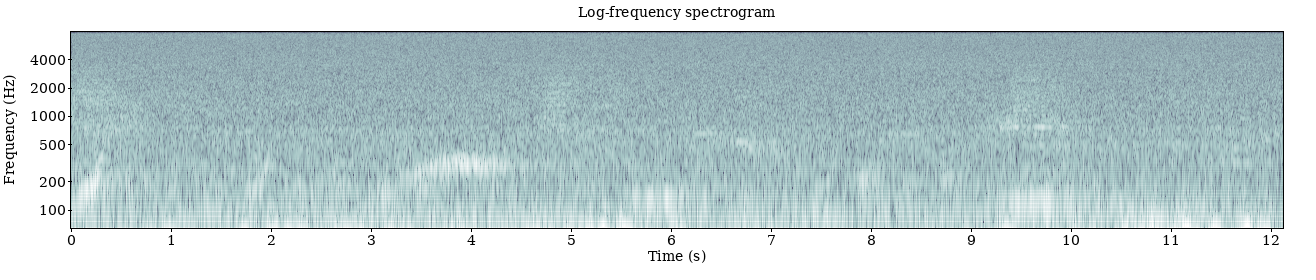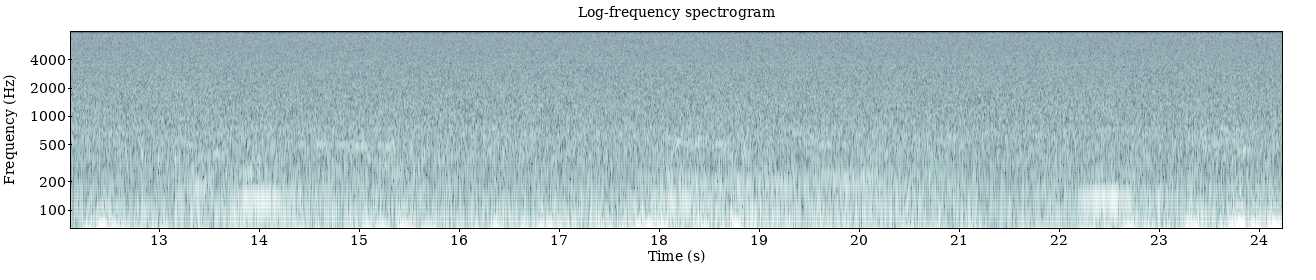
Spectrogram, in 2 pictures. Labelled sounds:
9.2	9.5	humpback whale, 0.80 to 1.0 kHz

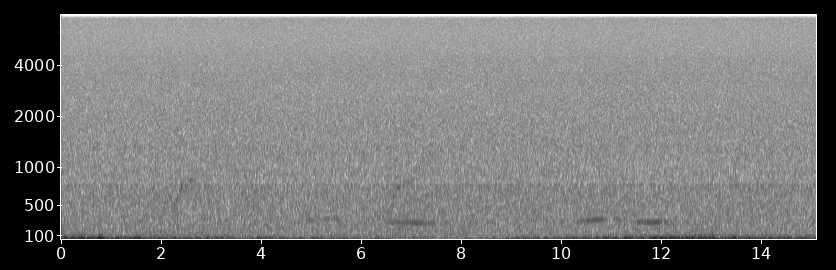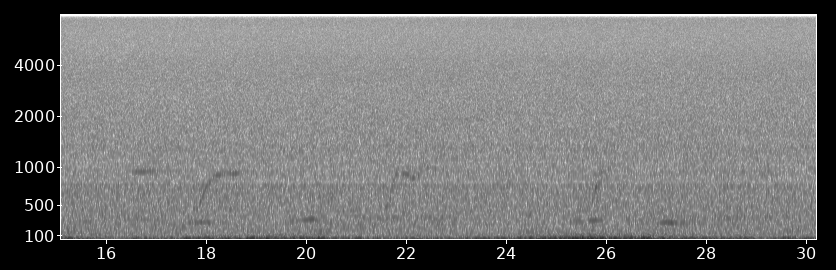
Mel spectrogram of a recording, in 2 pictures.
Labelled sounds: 18.0	18.4	humpback whale, 0.80 to 0.93 kHz

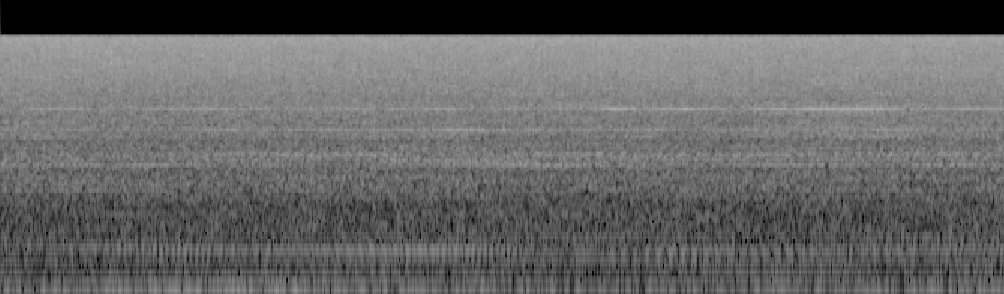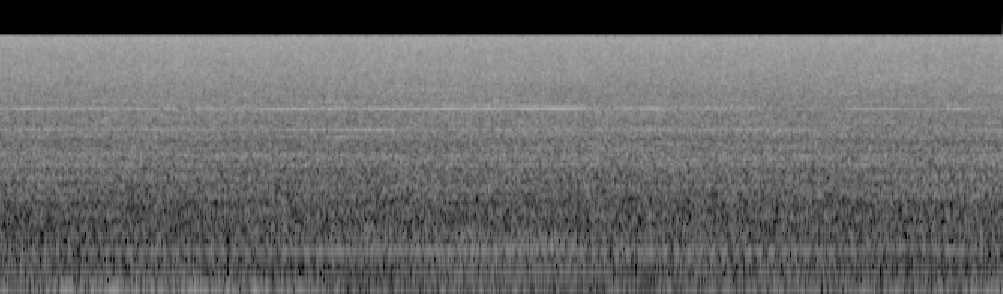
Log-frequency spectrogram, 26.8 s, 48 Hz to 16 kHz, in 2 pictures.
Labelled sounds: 8.1	8.4	vessel noise, 1.8 to 1.9 kHz

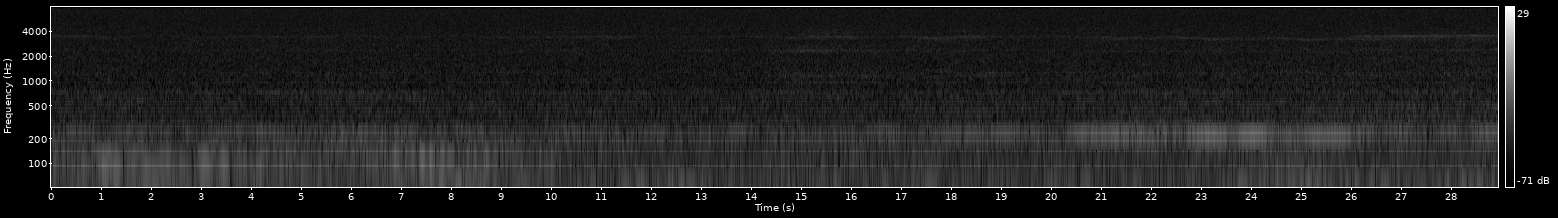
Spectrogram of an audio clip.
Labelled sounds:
14.9	15.2	vessel noise, 2.2 to 2.5 kHz
17.4	17.7	vessel noise, 3.2 to 3.4 kHz
25.0	25.3	vessel noise, 3.1 to 3.2 kHz
26.0	27.3	vessel noise, 3.3 to 3.6 kHz

